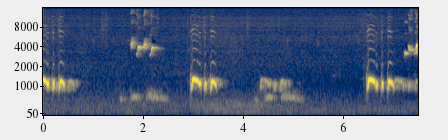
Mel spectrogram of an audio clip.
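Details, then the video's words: Zebra dove, a local bird, singing to trigger song in other doves. Three loud triple-noted coo phrases come about every three to four seconds, separated by softer murmured coos. Light high chirping sounds in the background. "Pancingan Burung Perkutut Lokal Gacor Dor Bersaut Sautan $uara Keras Panjang"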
